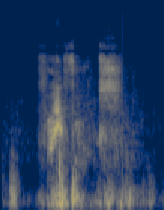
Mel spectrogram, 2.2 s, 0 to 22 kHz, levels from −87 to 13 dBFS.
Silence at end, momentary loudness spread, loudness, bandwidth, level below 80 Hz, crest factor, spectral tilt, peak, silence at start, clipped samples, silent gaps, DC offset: 0.15 s; 19 LU; -20 LUFS; 9.4 kHz; -58 dBFS; 22 dB; -4 dB/octave; -2 dBFS; 0.1 s; under 0.1%; none; under 0.1%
